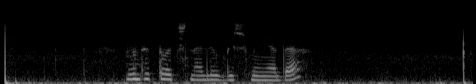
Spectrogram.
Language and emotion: Russian, positive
